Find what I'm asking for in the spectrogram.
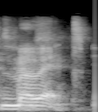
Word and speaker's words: Moët: It's Moët, yes. It's like yeah. Wet.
